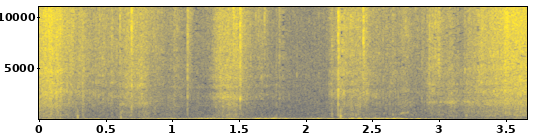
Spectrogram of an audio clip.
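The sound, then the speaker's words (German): Footsteps push through blackberry brambles in a forest at night, a steady crackling, swishing rustle of stems and leaves over soft low thuds of treading, broken by a few sharper snaps, fairly loud and continuous without speech. “Oh, ich gehe jetzt hier gerade durch Brombeersträuche.”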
